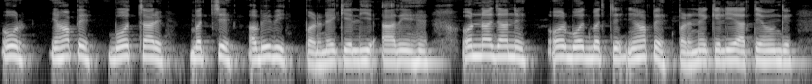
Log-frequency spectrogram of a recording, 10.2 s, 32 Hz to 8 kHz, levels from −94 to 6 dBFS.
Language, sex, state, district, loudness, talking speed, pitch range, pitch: Hindi, male, Chhattisgarh, Kabirdham, -12 LUFS, 160 wpm, 145-185 Hz, 165 Hz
